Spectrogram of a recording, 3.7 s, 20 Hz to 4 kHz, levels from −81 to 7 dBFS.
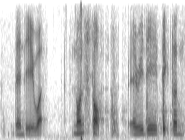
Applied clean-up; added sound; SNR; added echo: none; Crack; 13 dB; none.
